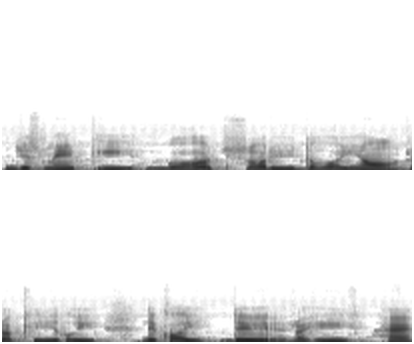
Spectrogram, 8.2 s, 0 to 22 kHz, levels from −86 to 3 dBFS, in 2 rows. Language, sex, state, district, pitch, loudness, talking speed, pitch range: Hindi, male, Madhya Pradesh, Umaria, 100 Hz, -20 LUFS, 80 wpm, 100-110 Hz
